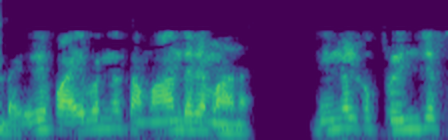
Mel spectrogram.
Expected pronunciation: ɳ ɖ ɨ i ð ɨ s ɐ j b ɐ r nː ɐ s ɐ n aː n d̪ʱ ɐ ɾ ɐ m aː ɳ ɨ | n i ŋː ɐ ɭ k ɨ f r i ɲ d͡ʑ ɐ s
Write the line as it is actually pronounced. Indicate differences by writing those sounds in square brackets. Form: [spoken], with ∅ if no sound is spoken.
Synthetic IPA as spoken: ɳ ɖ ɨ i ð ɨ [f] ɐ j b ɐ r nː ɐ s ɐ [m] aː n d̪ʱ ɐ ɾ ɐ m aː ɳ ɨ | n i ŋː ɐ ɭ k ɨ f r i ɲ d͡ʑ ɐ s

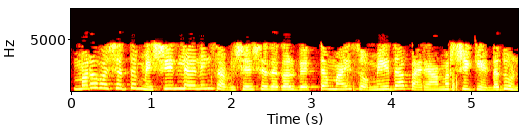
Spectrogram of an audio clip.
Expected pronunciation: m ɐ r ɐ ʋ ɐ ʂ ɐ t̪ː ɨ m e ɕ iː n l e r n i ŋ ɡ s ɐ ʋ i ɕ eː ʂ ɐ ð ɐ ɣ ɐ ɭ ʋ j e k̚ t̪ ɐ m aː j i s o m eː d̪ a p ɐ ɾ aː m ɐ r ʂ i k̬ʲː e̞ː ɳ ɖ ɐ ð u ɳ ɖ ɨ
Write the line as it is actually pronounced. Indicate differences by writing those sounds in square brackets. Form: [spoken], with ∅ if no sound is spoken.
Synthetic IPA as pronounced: m ɐ r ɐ ʋ ɐ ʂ ɐ t̪ː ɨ m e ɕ iː n l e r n i ŋ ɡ s ɐ ʋ i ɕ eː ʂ ɐ ð ɐ ɣ ɐ ɭ ʋ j e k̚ t̪ ɐ m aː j i s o m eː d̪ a p ɐ ɾ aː m ɐ r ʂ i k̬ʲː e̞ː ɳ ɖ ɐ ð u ɳ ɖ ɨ

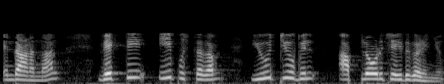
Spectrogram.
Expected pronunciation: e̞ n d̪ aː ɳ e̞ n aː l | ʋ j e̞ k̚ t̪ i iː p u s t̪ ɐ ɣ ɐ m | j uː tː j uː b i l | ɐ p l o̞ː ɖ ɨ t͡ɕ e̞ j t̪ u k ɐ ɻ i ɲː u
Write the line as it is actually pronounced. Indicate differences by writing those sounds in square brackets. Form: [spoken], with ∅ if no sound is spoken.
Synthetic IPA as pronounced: e̞ n d̪ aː ɳ e̞ [nː] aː l | ʋ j e̞ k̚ t̪ i iː p u s t̪ ɐ ɣ ɐ m | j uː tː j uː b i l | ɐ p l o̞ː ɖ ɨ t͡ɕ e̞ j t̪ u k ɐ ɻ i ɲː u

